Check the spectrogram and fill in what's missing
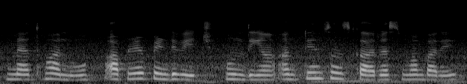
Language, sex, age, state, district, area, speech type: Punjabi, female, 18-30, Punjab, Mohali, rural, spontaneous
